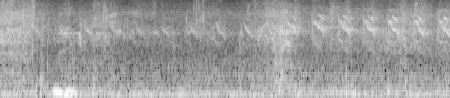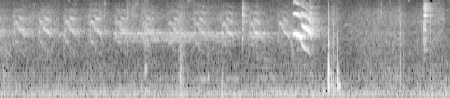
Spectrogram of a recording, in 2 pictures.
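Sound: parrots calling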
